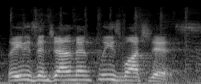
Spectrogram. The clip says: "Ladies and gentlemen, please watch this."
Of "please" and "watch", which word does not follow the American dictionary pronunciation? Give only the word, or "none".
none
